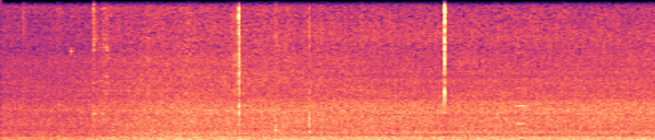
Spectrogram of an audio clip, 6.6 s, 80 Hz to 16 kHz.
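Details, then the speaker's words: Bar rooftop AC that keeps tripping its main breaker, just rewired with the economizer removed. The indoor blower runs as a steady, even rush of air with a low hum, drawing 9 A against its 10.2 A allowance. Normal indoor blower operation. "so uh indoor blowers running we're allowed to run 10.2 amps for the indoor blower motor"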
